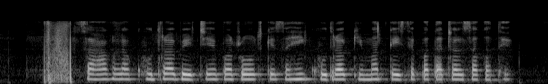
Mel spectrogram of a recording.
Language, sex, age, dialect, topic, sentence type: Chhattisgarhi, female, 56-60, Central, agriculture, question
